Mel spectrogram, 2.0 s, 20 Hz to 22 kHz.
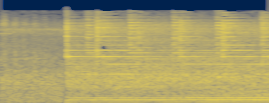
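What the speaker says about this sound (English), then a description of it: "Here comes the 901 train." An NJ Transit train arrives at Bradley Beach station, its loud low rumble and engine drone starting abruptly and holding steady, with bright metallic ringing up high, close and alone with no talk.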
